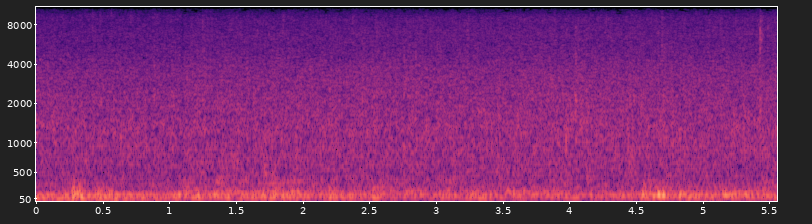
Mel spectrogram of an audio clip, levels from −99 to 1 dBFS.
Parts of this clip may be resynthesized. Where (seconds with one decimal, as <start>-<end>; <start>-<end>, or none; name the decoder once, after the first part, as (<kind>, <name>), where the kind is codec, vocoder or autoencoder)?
none

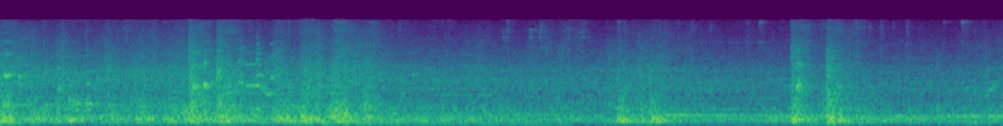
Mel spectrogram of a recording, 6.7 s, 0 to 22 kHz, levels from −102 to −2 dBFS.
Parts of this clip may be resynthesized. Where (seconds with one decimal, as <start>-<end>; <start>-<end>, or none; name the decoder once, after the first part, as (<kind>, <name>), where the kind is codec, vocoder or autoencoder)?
none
